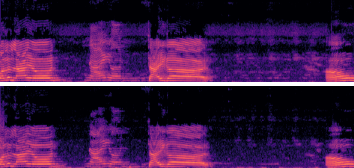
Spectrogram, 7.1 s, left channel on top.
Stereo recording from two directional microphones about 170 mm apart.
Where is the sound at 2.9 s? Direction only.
15° left (ahead or behind).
